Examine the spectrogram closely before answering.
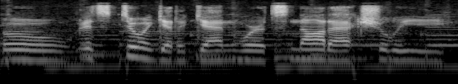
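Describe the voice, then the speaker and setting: Higher-voiced man rambling over a game. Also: little pitch movement, measured pace, over music. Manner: rambling, thinking aloud. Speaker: game streamer, host. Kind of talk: casual unscripted gameplay commentary.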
